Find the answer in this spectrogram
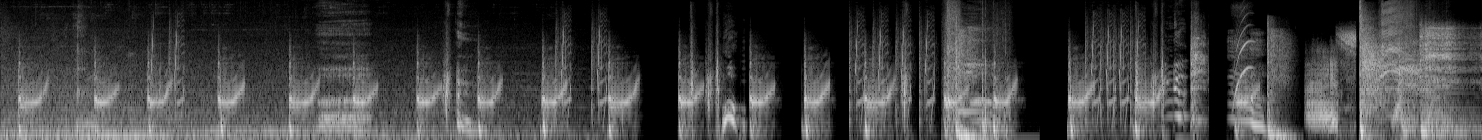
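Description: Cartoon spring 'boing' sound effects, repeated about twice a second at first and then more irregularly, as a character bounces on a coil spring, over background music.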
